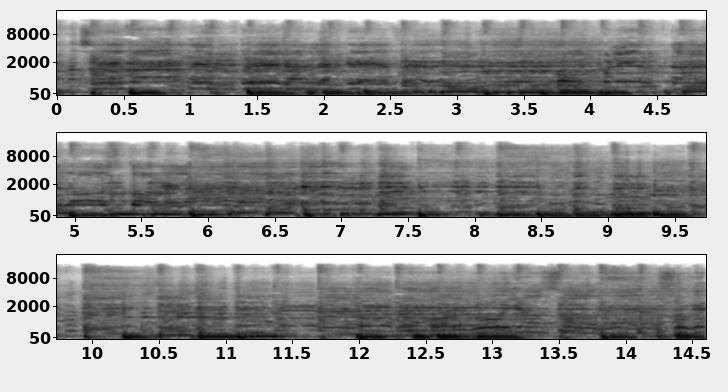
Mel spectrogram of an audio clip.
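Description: Mexican regional dance music with a steady bass beat: an instrumental stretch of a corrido between sung verses.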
